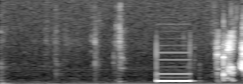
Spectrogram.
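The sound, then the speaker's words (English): A telephone line sounds a single steady electronic ring tone, about a third of a second long, against a quiet background, followed by a few faint clicks and beeps like dialing. “Better chance for him just not picking up at all.”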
